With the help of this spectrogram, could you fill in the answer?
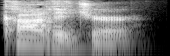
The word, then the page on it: cottager: American English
